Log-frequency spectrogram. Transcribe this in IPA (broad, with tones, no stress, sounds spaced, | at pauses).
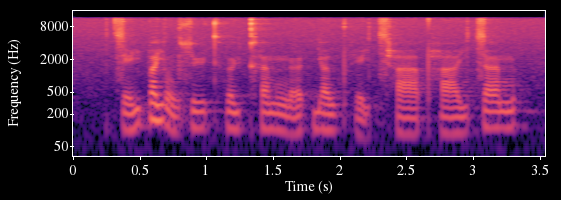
t͡s e˨˥ j p ɐ˥ j o˨ w s yː˧ t̪ʰ ɵ˧ ɥ kʰ ɐ˧ m ŋ œː˨˥ t̚ j ɐ˧ w pʰ e˨˩ j t͡sʰ aː˨ pʰ aː˨˧ j t͡s ɐ˥ m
